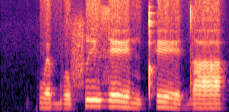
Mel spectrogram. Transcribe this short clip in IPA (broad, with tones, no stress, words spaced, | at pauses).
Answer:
kʷɛ˨bʊ˨ fĩ˦zeː˦˨npʰeː˦˨ da˦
